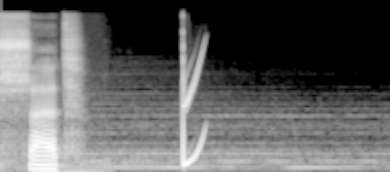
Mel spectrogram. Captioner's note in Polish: boing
